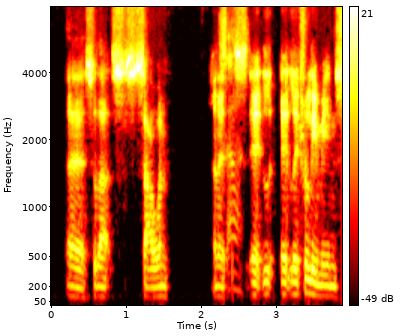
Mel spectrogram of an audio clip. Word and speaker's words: Samhain: in Irish it's the MH is pronounced like the letter W. It's just how the Catholics wrote down the Irish language. Okay. So How's Samhain pronounced in Irish?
